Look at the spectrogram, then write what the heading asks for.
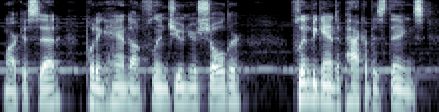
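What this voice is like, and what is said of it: Usual voice. Nothing is said of it.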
